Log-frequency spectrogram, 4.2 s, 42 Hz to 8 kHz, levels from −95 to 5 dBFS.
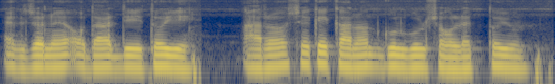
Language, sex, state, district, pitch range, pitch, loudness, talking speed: Chakma, male, Tripura, West Tripura, 125-130 Hz, 125 Hz, -16 LUFS, 175 wpm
